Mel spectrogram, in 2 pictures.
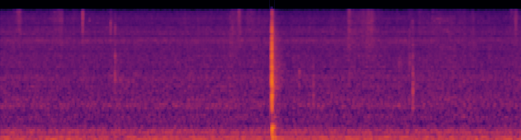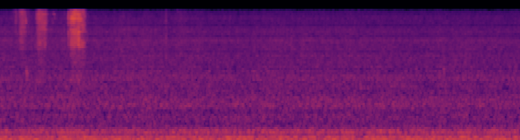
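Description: A steady low room hum, with one sharp click about three seconds in and a few faint ticks as two-part epoxy bottles and caps are handled on a tabletop.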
